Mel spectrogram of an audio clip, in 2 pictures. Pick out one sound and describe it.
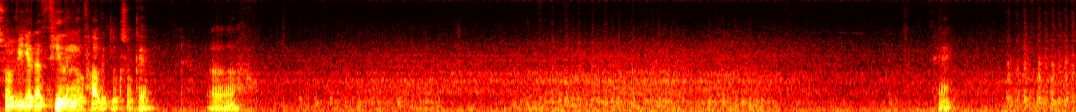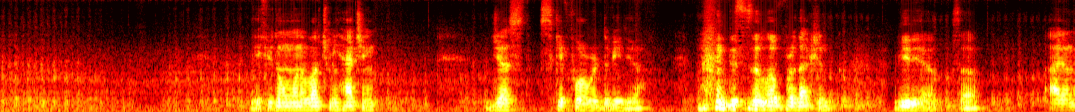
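A pencil scratches and rasps across paper.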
